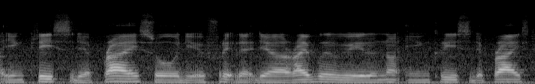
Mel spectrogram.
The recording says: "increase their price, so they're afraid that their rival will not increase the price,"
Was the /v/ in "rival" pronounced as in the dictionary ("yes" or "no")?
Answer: yes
